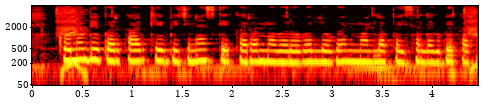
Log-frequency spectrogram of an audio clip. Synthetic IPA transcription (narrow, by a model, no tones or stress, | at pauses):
koːnõbʱipəɾəkaːɾkebɪd͡ʒnəskekɐɾəmːɐbəɾoːɡənloːɡənmɐnlapəɪsalɐɡbeka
